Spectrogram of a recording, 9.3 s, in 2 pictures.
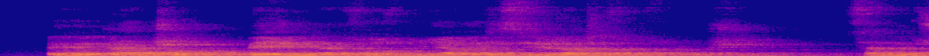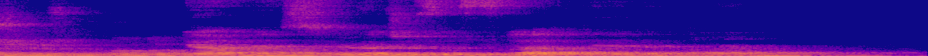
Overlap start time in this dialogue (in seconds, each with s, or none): none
